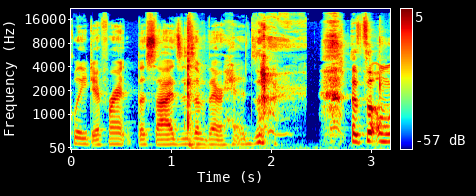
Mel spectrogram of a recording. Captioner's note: laughs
